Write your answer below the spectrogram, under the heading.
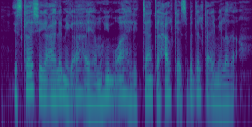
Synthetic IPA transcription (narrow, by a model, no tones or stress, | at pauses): ʔɪskʰaːʃɪɣɐʕaːlɐmɪɣɐ̰ʔɐɦɐ̰jaːmʊɦiːmʊ̰ʔɐhɦɛlɪt̪ʰaːŋkʰɐħɑlkʰɐɪsbɛd̪ɛlkʰɐʕɪmɪlɐðɐ̰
